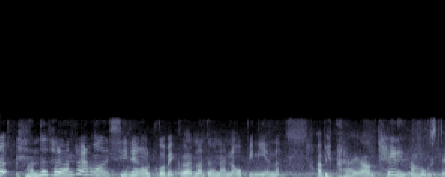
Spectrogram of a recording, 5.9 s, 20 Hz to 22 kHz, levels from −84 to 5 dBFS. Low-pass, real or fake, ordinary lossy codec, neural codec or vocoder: 7.2 kHz; real; none; none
